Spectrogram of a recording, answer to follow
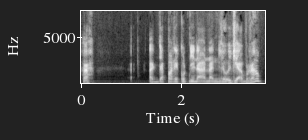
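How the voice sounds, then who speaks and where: A man's voice: medium pitch, lively intonation, moderate pace, bright, forceful tone, husky, no room sound. A man playing an elderly, concerned grandparent, fretful and exclamatory, in an Ilocano radio drama. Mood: surprised, worried.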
